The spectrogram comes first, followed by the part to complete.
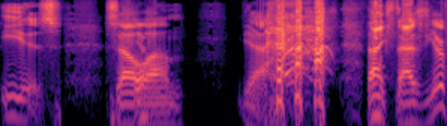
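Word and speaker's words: Iuz: Some people pronounce it Ias. We've always pronounced it Eas.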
